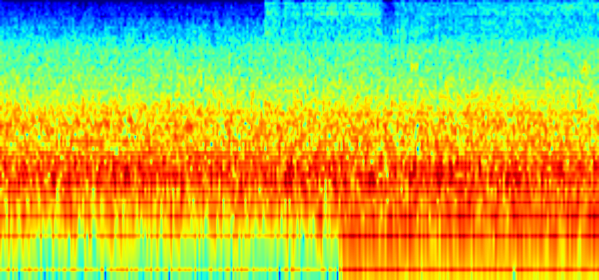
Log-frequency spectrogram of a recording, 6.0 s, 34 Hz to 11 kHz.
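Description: A thin yellow base coat is sprayed onto a 1:18 scale Wolverine model, giving a steady, even hiss of atomized paint that runs without pause at a moderate level.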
